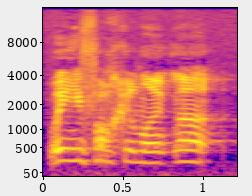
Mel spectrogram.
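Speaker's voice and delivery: high, aggressive ned shout; Glasgow daftie. Retold or imitated. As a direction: bark it like a lairy Glasgow youngster. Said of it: "you would see the dafties running about Glasgow".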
